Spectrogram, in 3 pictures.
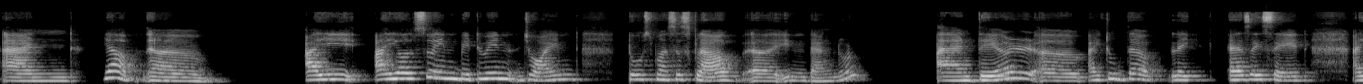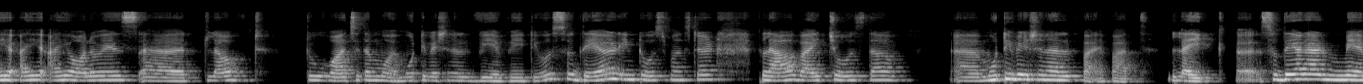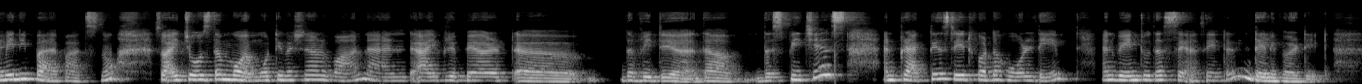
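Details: Adult woman who stammers, a real speaker whose stammering began at age 13 or 14, with sound repetitions; stuttering (stammering).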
